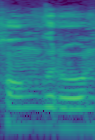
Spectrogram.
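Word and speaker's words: 통과: ہیں؛ اسے دیکھو، 'tong-gwa'۔ اس کا تلفظ 'ٹونگ-گوا' ہے کیونکہ اگر بیچیم میں 'جی' ہے اور یہ 'حقیقی' سے شروع ہوتا ہے تو یہ 'این' کی طرح لگتا ہے۔ تو یہ ' ٹونگ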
